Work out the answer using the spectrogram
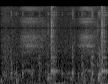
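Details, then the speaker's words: Amanco Hired Man stationary engine, head just refitted with a homemade gasket, hand-cranked slowly with the exhaust valve not operated: soft, evenly spaced clicks from the atmospheric inlet valve each stroke; tons of compression, healthy. "There you are, so I should think you could hear that working there. And of course, if you turn the engine on to compression, just hear the exhaust works there as well. But she's got tons of compression."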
